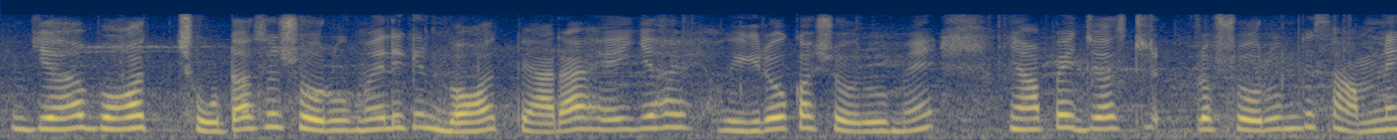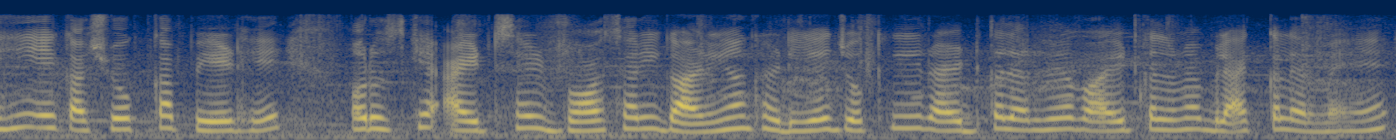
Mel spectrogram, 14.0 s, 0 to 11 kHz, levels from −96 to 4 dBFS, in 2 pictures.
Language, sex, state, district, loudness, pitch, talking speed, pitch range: Hindi, female, Maharashtra, Chandrapur, -21 LUFS, 255 Hz, 205 wpm, 230-275 Hz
